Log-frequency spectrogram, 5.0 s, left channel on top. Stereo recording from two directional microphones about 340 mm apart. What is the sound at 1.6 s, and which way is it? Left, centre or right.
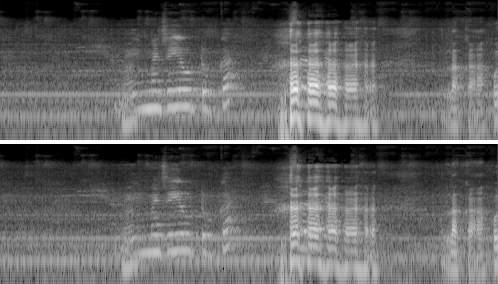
Speech, left.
